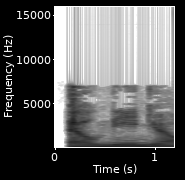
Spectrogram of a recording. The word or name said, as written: El Nino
